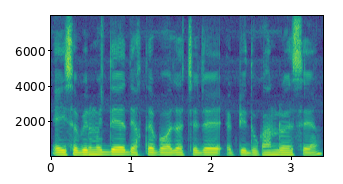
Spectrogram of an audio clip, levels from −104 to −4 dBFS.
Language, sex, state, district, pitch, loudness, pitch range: Bengali, male, Assam, Hailakandi, 115 Hz, -17 LUFS, 110-120 Hz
